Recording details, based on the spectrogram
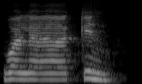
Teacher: So you've paused, making sure that if you're pausing in the middle here, you're not pronouncing the ikhfa or iqlab rule, but you are pronouncing the izhar and without ghunna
